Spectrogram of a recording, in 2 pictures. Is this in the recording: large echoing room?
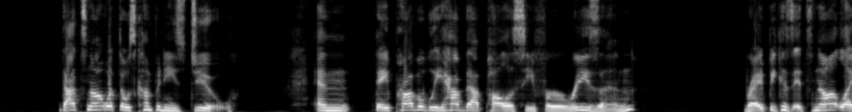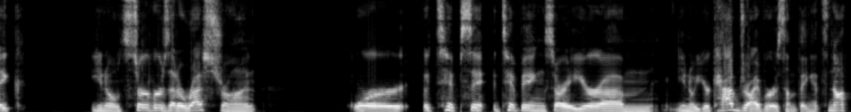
no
